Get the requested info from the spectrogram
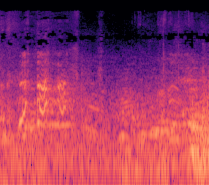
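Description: Chatter: several students talking over one another, with a short voiced exclamation in the first half second.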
